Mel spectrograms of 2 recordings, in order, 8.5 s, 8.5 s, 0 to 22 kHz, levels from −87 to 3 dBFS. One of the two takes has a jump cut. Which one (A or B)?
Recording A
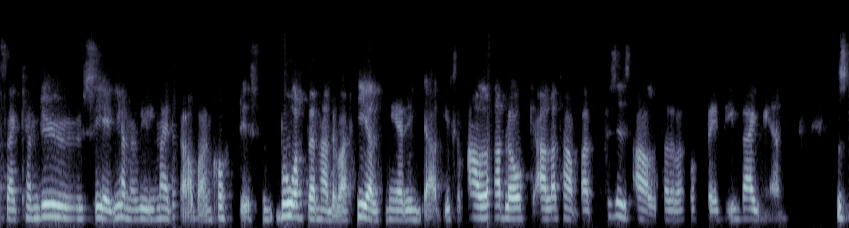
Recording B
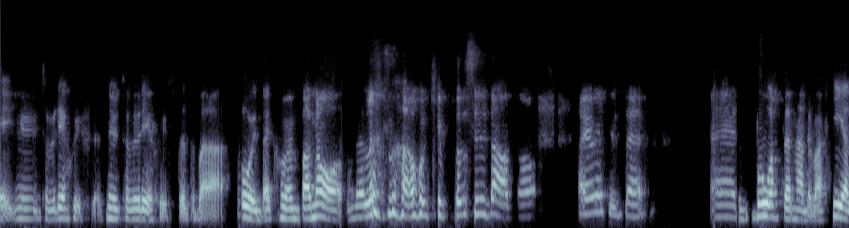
B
